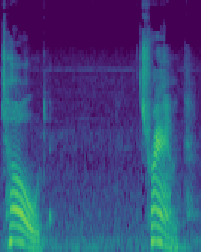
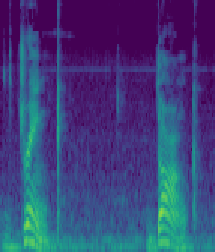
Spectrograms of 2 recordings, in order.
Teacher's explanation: The main difference between those is T is a voiceless consonant, while D is voiced. In the manner of articulation, both are plosive as well.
